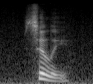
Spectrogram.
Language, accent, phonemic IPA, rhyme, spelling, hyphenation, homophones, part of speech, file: English, General American, /ˈsɪl.i/, -ɪli, silly, sil‧ly, Silly / Scilly, adjective / adverb / noun, En-us-silly.ogg
- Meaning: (adjective) 1. Laughable or amusing through foolishness or a foolish appearance 2. Laughable or amusing through foolishness or a foolish appearance.: Absurdly large 3. Blessed: Good; pious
